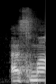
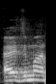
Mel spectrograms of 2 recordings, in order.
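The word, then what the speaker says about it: asthma: pronunciation एस्मा होता है, एजमा नहीं होता, अस्थमेटिक नहीं होता, एस्मेटिक होता है, टी एच साइलेंट रहता है, ये पहली बार बता रहा हूँ, ये टी एच इसमें साइलेंट है, बाकी आप वायलेंट मत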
